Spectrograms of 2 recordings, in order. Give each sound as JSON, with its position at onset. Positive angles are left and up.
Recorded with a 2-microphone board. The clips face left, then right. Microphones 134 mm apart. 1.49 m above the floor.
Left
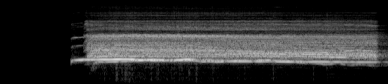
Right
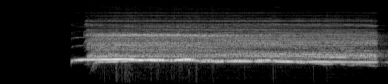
{"t": 0.7, "sound": "a scream", "side_deg": -25, "distance_m": 0.7}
